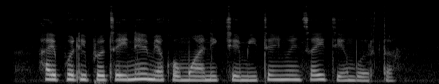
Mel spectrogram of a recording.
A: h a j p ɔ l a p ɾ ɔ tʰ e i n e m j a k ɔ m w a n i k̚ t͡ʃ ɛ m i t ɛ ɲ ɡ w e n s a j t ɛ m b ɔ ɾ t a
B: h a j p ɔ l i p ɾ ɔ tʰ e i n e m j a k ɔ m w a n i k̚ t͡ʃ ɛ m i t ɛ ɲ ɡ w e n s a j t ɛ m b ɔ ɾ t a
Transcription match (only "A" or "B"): B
